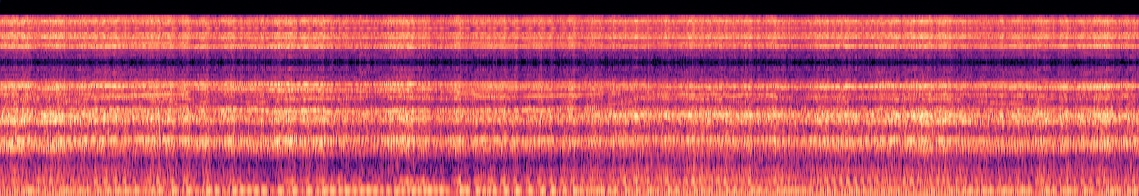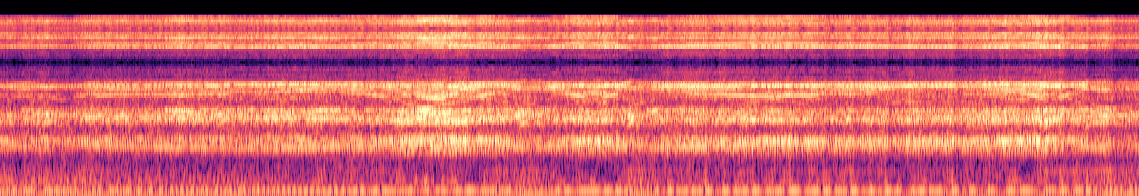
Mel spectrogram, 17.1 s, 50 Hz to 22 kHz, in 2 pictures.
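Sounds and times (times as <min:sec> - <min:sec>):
quadcopter motors humming: 0:00.0 - 0:17.0.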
